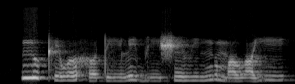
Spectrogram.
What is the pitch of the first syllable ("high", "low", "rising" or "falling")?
falling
